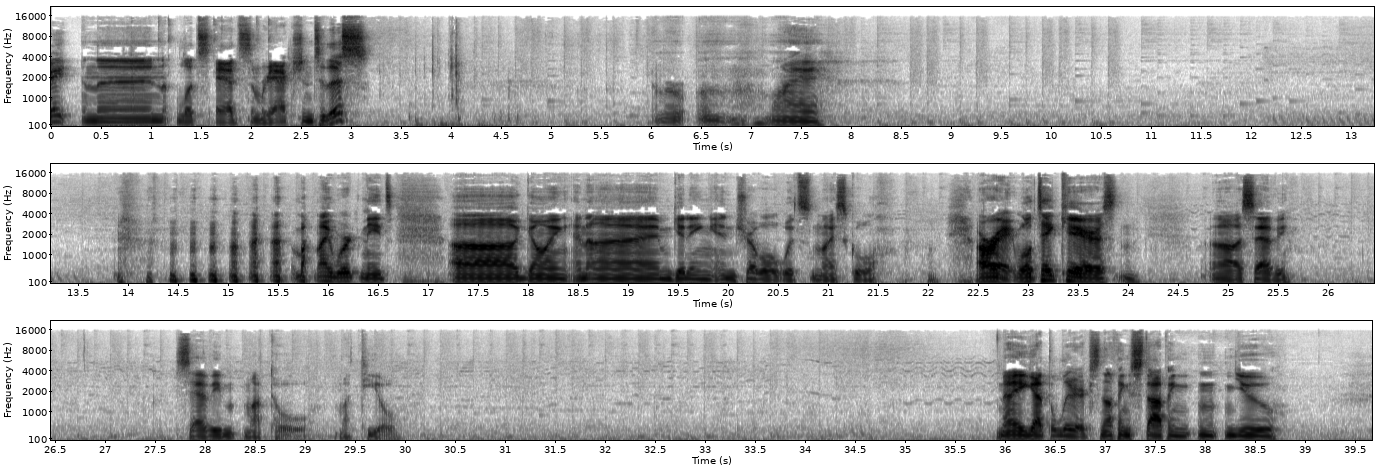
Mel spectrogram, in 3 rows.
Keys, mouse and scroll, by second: 1.1 right click, 2.3 shift+right click, 3.9 ctrl+s.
